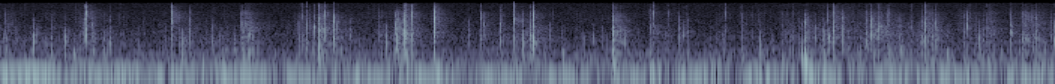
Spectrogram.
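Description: Fingertips and medium painted nails press and crinkle the loose, thin clear cellophane sealing a folded blue terry Carnival towel that lies flat on a table. The result is a steady, quiet stream of bright, dry crackles with frequent sharp, quick snaps that cut off almost instantly.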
